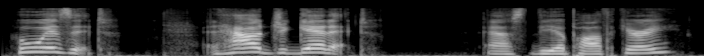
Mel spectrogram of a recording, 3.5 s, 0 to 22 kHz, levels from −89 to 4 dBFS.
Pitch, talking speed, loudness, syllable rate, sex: 240 Hz, 205 wpm, -20 LUFS, 7.3 syllables/s, female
